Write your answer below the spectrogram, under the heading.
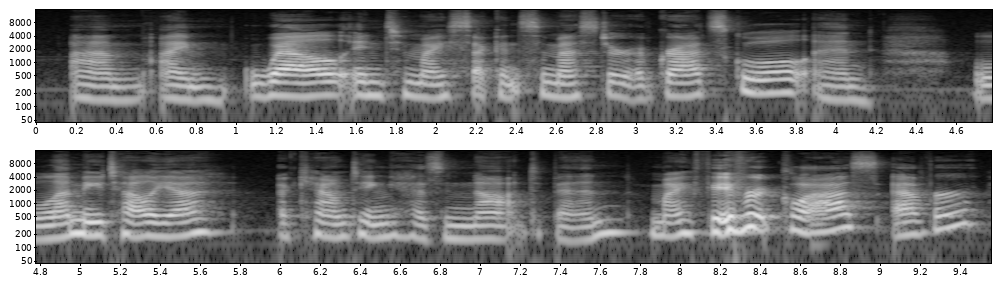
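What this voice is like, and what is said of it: Voice affected by a lingering cold. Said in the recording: “I'm trying to recover from a nasty cold that has just lingered. You might be able to still hear it in my voice”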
